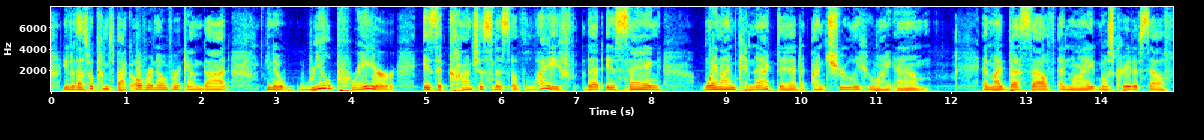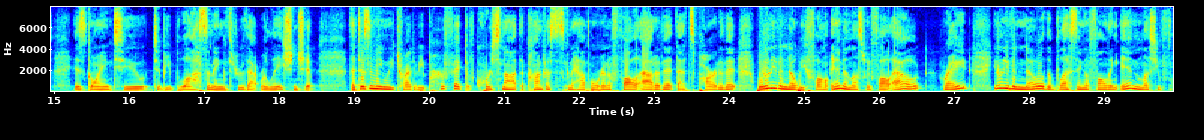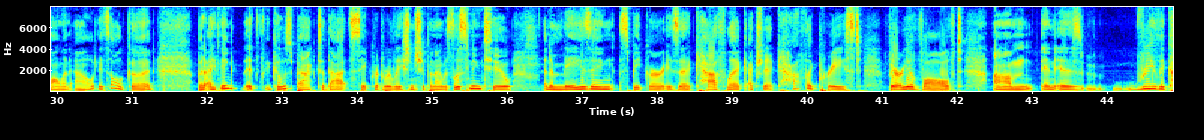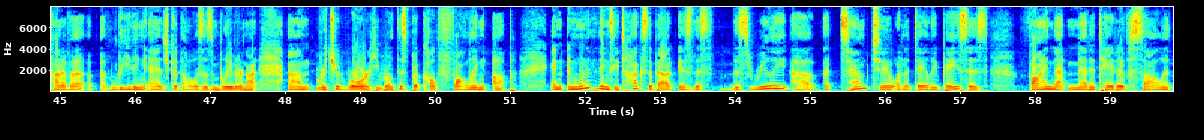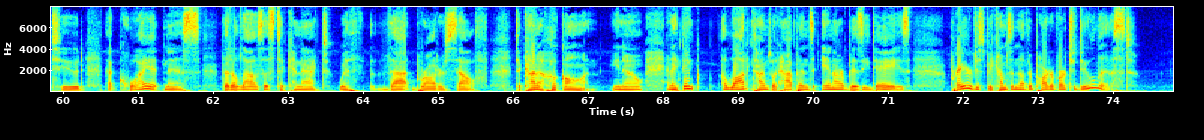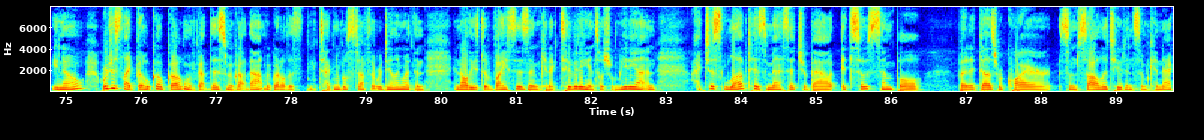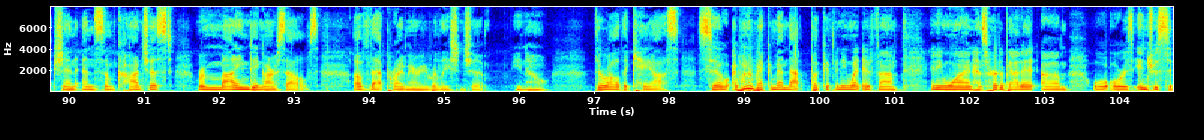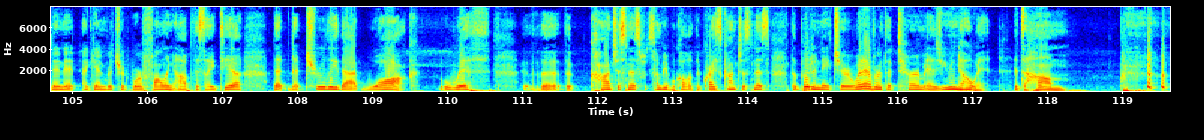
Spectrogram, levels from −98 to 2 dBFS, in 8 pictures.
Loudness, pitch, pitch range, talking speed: -17 LUFS, 170 Hz, 155-200 Hz, 175 wpm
